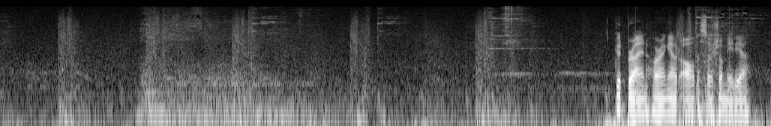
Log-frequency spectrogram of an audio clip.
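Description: Spells crackle and whoosh as game characters fight.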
